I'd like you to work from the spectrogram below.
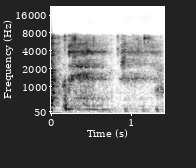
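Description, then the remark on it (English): A dog lets out an excited, high whine blended with short yelping barks at the word squirrel, all packed into about a second and a half of agitated noise, with no talking. “this is the best dog”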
